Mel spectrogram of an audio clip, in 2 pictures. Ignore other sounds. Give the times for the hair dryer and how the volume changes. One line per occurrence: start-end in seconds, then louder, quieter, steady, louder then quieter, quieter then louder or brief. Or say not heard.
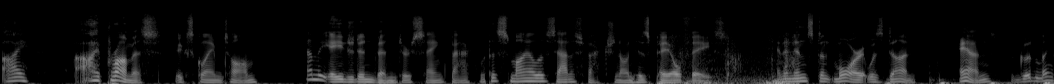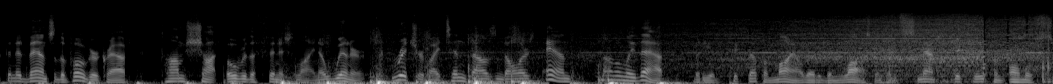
14.2-21.0 louder.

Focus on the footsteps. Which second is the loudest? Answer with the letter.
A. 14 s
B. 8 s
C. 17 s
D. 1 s
A.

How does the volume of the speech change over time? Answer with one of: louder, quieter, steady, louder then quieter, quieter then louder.
steady.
